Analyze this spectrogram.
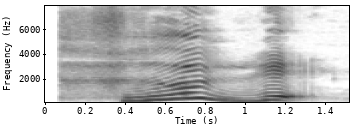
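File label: "words", Mandarin, hearing-impaired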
